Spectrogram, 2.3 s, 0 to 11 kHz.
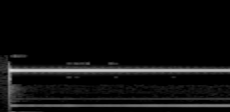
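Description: A lone 666-hertz tone begins with a brief sharp attack and then holds steady and pure for about two seconds, fading only slightly, with a faint higher overtone ringing above it.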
